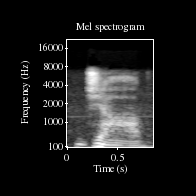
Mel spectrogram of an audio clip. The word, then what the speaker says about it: job: sound good and also one other word job with a DJ together job yup j j j that's it that was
